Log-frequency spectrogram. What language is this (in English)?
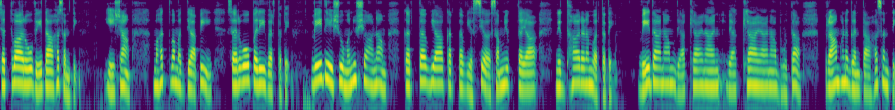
Sanskrit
